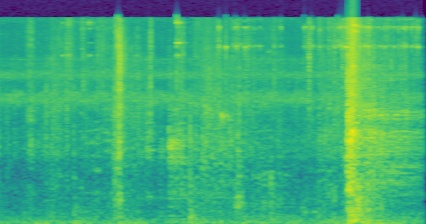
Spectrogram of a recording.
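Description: Footsteps crunching on a gravel path with scattered small clicks and jingles, then one loud, brief thump with a rustle about three and a half seconds in.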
